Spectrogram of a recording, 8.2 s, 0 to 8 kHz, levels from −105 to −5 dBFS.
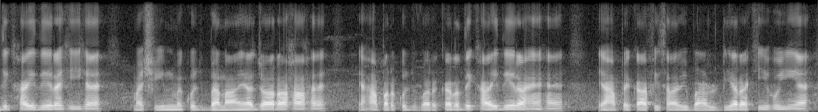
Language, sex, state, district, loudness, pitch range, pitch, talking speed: Hindi, male, Bihar, Gopalganj, -21 LUFS, 105-125 Hz, 115 Hz, 200 wpm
